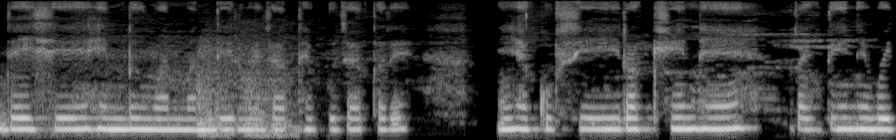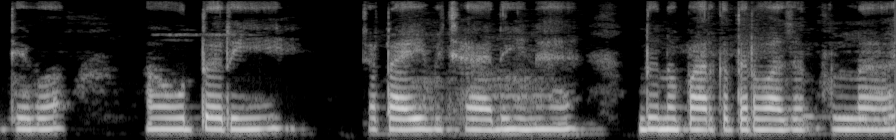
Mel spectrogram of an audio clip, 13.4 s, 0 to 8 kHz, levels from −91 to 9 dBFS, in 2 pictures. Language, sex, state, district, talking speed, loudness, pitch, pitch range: Hindi, female, Chhattisgarh, Balrampur, 110 wpm, -17 LUFS, 235 Hz, 230-240 Hz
